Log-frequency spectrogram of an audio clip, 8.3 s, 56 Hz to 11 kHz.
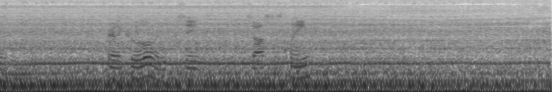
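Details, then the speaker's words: Mercedes 280SE cold start after sitting since yesterday, heard outside the car: smooth even idle with steady low exhaust rumble, no knocks or misses; healthy. "so we'll do a cold start and see what happens here and you can see it fires right up it's gonna have some lights on here for a minute or so while it warms up that's the cold start"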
